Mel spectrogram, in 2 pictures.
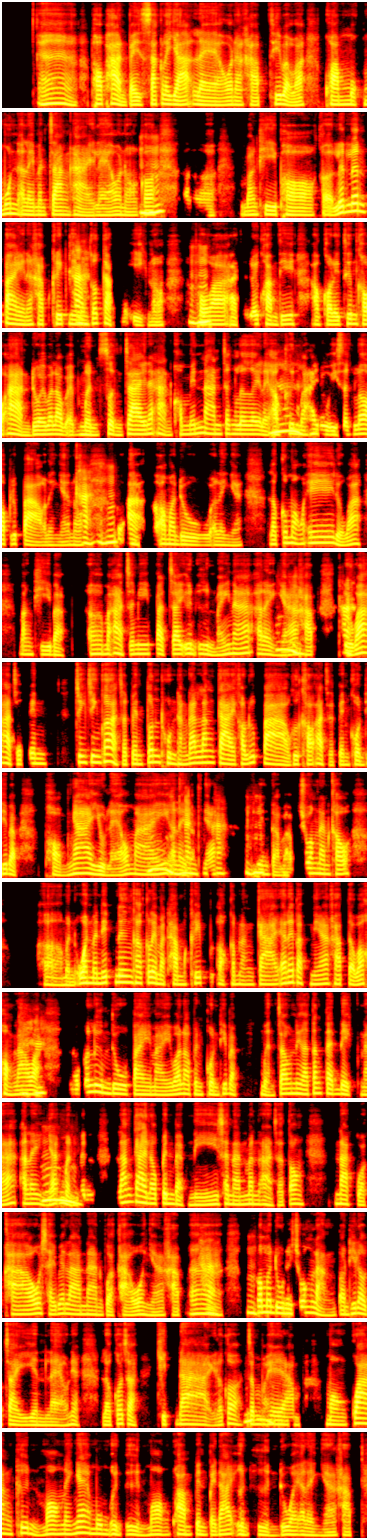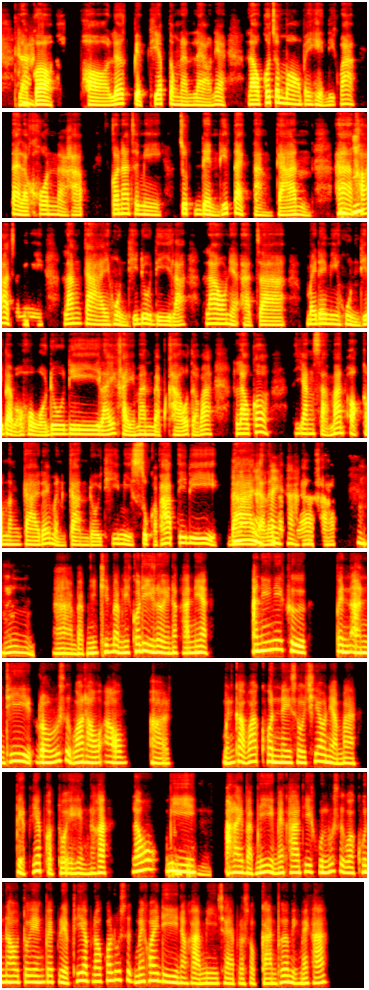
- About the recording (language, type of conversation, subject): Thai, podcast, โซเชียลมีเดียส่งผลต่อความมั่นใจของเราอย่างไร?
- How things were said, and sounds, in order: tapping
